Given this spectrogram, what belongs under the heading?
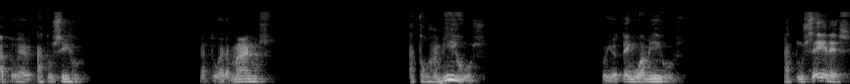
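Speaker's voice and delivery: choked up, voice cracking and breaking with emotion. Speaker answering an interviewer's question, admits it is not easy: voice breaking with emotion. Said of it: "se me quebra la voz".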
